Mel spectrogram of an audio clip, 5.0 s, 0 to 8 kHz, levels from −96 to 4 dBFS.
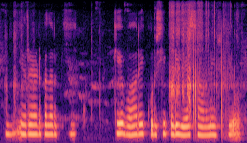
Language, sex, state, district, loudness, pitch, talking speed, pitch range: Hindi, male, Uttar Pradesh, Shamli, -17 LUFS, 195 Hz, 145 wpm, 180-200 Hz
